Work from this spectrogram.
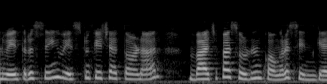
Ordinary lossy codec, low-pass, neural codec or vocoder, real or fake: none; none; none; real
